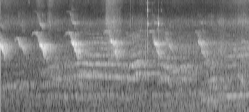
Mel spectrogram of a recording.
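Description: A bird chirping: a quick series of short, falling chirps, about three a second.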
